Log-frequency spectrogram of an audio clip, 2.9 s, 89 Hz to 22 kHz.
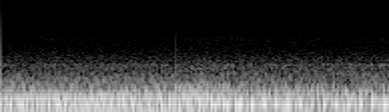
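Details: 2007 Nissan Xterra with 218K miles, driving straight: a deep, steady rumble that quiets in a right turn and returns when straightening, from a rusted worn right front wheel bearing before replacement.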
